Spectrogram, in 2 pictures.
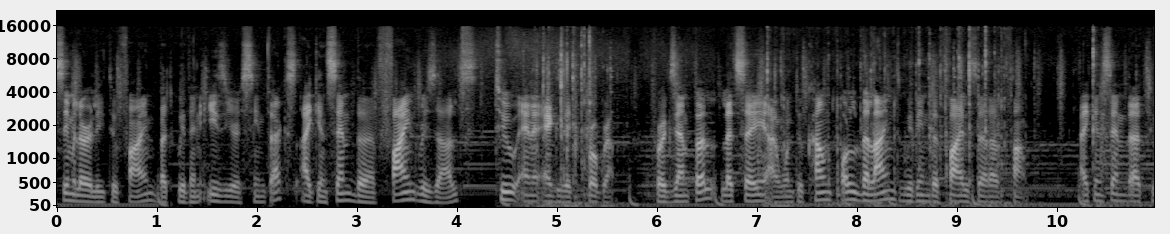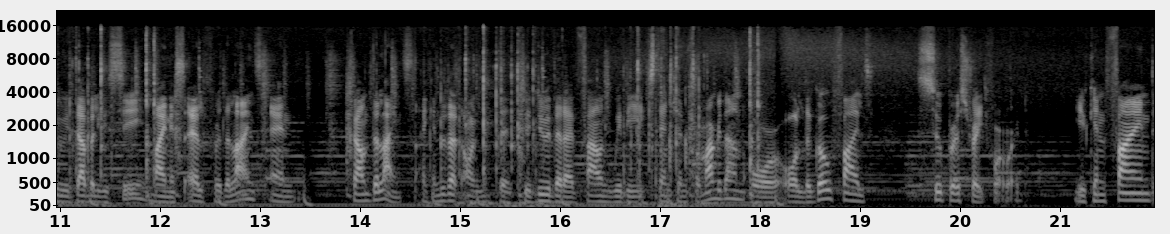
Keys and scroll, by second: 4.4-5.7 typing, 6.8-11.9 typing, 14.7 ctrl+p, 14.7-17.9 typing.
